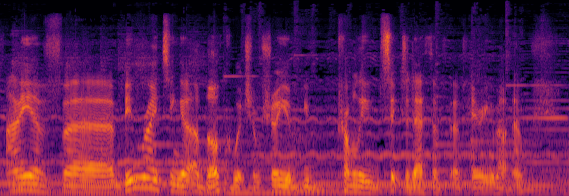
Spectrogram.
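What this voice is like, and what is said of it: Posh, intellectual-sounding narrator voice. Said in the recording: “what's going on with my voice ... This is my narrator's voice. It's actually toned down a little bit now. But what I found was it was quite posh, and it sounded far more intellectual than my own”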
